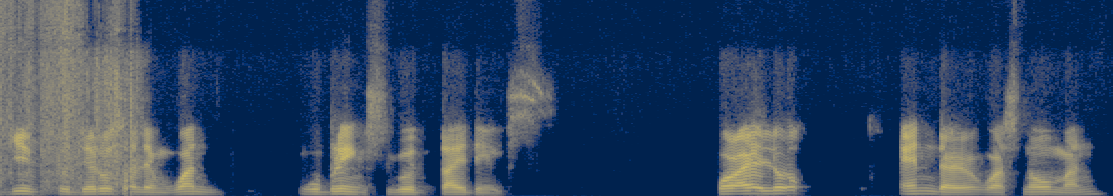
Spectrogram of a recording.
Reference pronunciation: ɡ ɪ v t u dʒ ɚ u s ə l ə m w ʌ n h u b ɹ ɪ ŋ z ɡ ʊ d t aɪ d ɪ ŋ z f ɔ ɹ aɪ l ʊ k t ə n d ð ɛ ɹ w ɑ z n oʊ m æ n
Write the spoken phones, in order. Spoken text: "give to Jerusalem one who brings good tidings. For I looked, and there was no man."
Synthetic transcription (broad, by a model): ɡ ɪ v t u dʒ ɚ u s ə l ə m w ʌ n h u b ɹ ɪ ŋ s ɡ ʊ d t aɪ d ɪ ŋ s f ɔ ɹ aɪ l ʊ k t ə n d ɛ ɹ w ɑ s n oʊ m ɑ n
